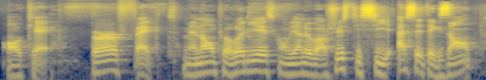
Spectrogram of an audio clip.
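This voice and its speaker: A man teaching a video lesson in a chatty, friendly way, with playful asides, slowing down to stress words. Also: fairly low pitch, darkish tone. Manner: slows down and stresses words to show how they are said. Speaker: language teacher.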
